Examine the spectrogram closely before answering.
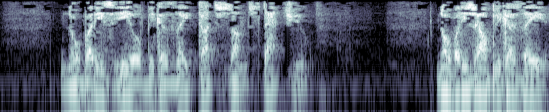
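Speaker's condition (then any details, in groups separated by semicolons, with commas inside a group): Total laryngectomy; voice prosthesis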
